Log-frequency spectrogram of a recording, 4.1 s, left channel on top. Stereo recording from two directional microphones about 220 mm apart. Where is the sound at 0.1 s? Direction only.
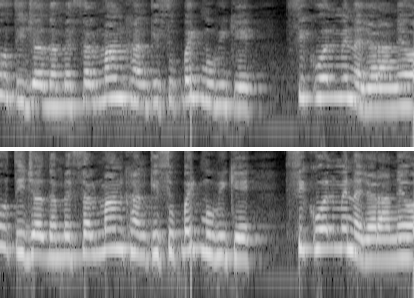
45° right (ahead or behind).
